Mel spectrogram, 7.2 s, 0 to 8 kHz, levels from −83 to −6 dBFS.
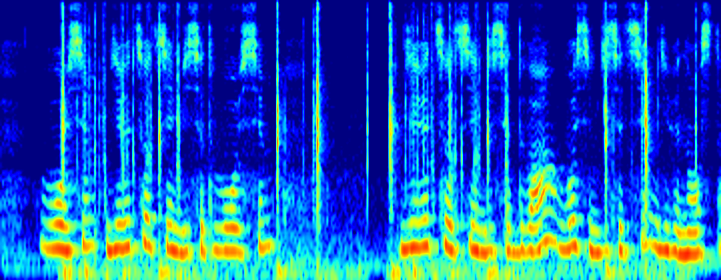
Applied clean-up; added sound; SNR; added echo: none; Typing; 7 dB; reverberation time 0.4 s.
